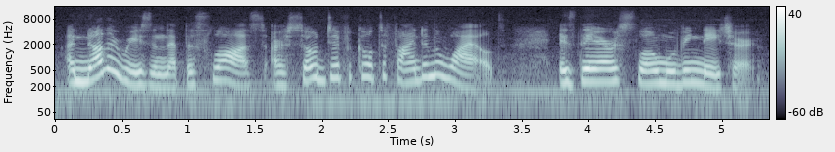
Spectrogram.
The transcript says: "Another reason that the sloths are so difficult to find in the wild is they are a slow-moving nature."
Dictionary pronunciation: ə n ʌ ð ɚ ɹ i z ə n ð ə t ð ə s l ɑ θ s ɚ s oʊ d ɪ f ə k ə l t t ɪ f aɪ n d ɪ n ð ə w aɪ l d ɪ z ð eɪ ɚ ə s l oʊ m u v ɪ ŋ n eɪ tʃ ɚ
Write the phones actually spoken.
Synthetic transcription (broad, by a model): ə n ʌ ð ɚ ɹ i z ə n ð ə t ð ə s l ɑ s ɚ s oʊ d ɪ f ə k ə l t t ɪ f aɪ n d ɪ n ð ə w aɪ l d ɪ z ð eɪ ɚ ə s l oʊ m u v ɪ ŋ n eɪ tʃ ɚ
